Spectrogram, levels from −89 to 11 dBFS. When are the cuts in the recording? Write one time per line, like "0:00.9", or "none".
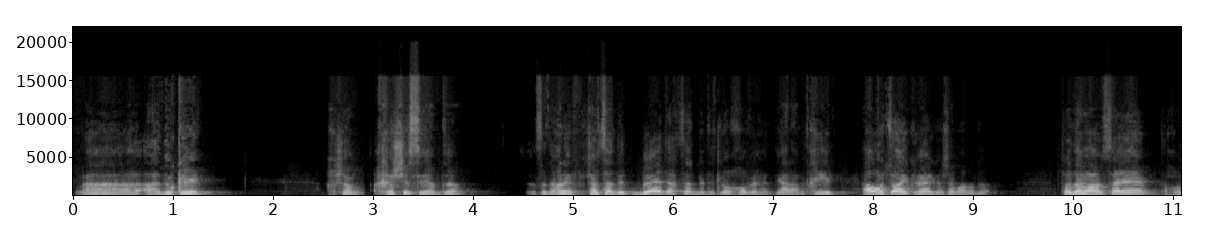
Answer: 0:02.9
